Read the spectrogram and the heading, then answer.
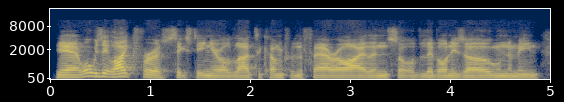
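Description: A man's voice: fairly low pitch, fairly even intonation, a little fast, a bit bright, clear, resonant tone. A man hosting an interview, asking questions in an informal, chatty, casual way. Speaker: interviewer, podcast host. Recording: dull, lo-fi sound.

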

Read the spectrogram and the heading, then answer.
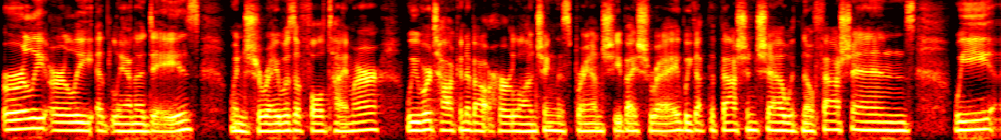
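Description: Hoarse, gravelly-voiced man, chatty. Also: medium pitch, a bit bright. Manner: chatty, gossipy, fast asides. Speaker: podcast host. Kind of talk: casual pop culture recap.

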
